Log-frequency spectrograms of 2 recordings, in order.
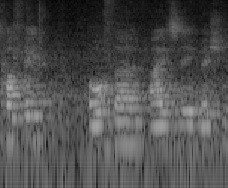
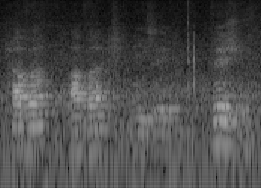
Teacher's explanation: make sure that we're fully in control of the voicing distinction fricatives here top row the voiceless ones coffee author i see mission bottom row the voice ones cover other music vision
